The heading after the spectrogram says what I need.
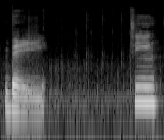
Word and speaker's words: Beijing: So this is Bei Jing. So this one is third tone, which is a bit, you need to reduce your pitch quite low and, do like a U-shaped sound, which is Beijing.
